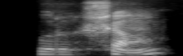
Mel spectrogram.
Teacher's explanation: the cerebral sha so the tip of the tongue has to point upwards.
